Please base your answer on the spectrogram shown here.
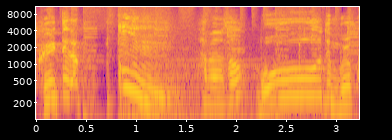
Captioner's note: explosive sound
